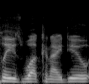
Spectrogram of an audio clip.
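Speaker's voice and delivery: put-on screamed pleading. Telling a story of scaring a woman with a chainsaw, imitating someone screaming, begging. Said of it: "and she's screaming".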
